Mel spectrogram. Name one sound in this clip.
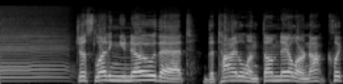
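A chainsaw engine revs up and down in short bursts.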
